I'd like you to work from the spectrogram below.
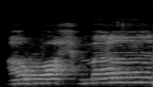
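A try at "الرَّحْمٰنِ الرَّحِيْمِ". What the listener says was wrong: Ar-Rah itu di tasdidnya.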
